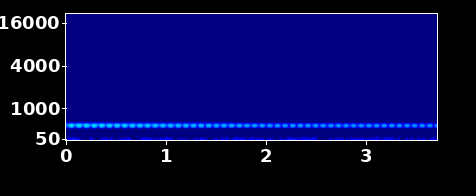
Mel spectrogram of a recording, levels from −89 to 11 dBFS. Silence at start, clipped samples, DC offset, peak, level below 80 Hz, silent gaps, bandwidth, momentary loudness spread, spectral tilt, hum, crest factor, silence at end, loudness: 0 s; under 0.1%; under 0.1%; -54 dBFS; -82 dBFS; none; 15 kHz; 6 LU; -5 dB/octave; none; 10 dB; 0 s; -65 LUFS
